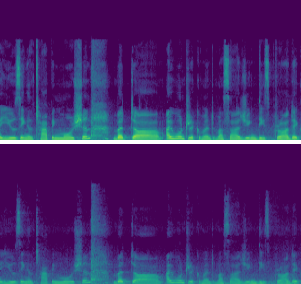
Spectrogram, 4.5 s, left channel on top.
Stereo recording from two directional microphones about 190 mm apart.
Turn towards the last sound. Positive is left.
turn(degrees=35)  # may be behind; listen again after turning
